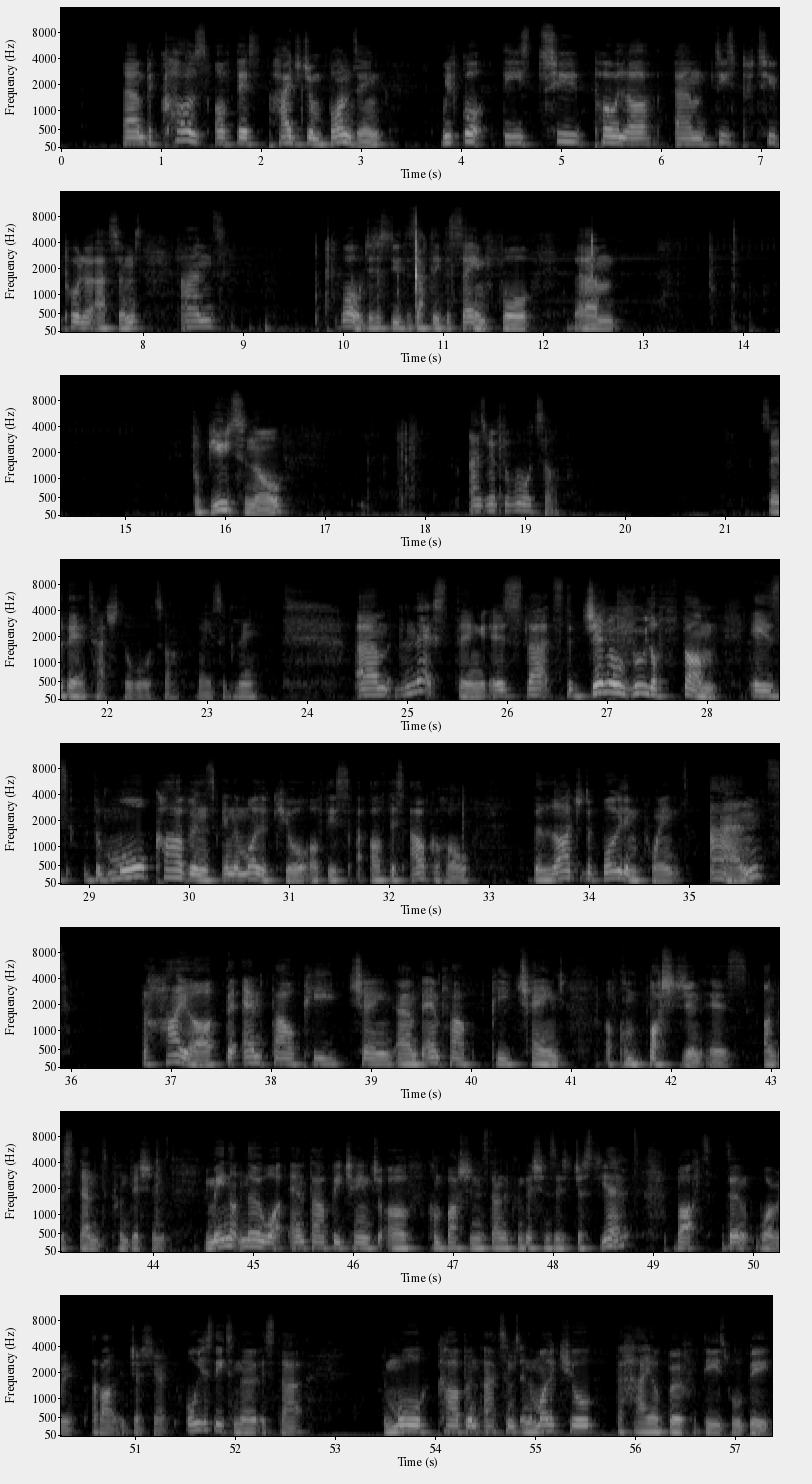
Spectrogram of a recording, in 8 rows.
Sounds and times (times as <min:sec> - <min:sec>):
Speech: 0:00.6 - 0:08.9, 0:09.9 - 0:12.8, 0:15.7 - 0:16.7, 0:18.4 - 0:19.4, 0:21.4 - 0:23.6, 0:24.4 - 0:36.0, 0:36.7 - 0:52.7, 0:53.5 - 0:57.3.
